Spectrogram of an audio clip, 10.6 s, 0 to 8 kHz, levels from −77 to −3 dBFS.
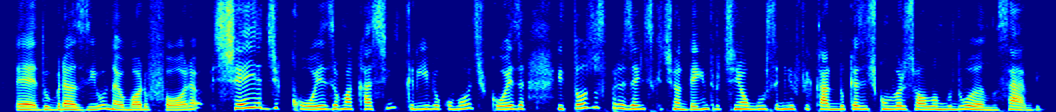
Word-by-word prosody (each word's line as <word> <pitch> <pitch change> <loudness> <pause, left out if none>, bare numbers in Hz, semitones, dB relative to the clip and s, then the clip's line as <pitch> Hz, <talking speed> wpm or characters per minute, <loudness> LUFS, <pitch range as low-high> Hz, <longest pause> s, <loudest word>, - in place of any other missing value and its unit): eh, 190 -2 +7
do 205 - -2
Brasil, 195 +3 +2
né, 210 -5 +2
eu 180 - +1
moro 180 +1 +2
fora, 180 +4 0 0.2
cheia 310 +4 +4
de 240 +5 -5
coisa, 225 +1 0
uma 240 0 +2
caixa 230 +5 -2
incrível, 240 -7 -5
com 235 - -7
um - - -6
monte 260 +5 -3
de - - -11
coisa 230 +3 +1 0.3
e 240 - +1
todos 290 +7 +1
os 340 - -5
presentes 245 -5 -1
que - - -18
tinha 230 +2 0
dentro 220 +3 -2
tinha 240 +3 0
algum 225 0 0
significado 225 -2 0
do 225 +2 -3
que 225 - -4
a 230 - +5
gente 220 -1 -4
conversou 220 -1 +1
ao 205 - +2
longo 210 0 -1
do 225 +3 -1
ano, 185 -6 +1
sabe. 185 0 0
220 Hz, 215 wpm, -24 LUFS, 205-240 Hz, 0.3 s, eh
